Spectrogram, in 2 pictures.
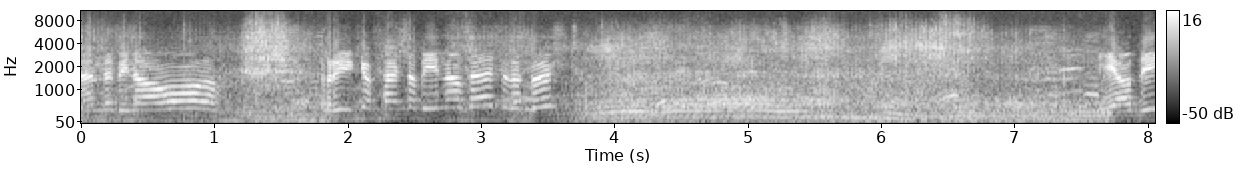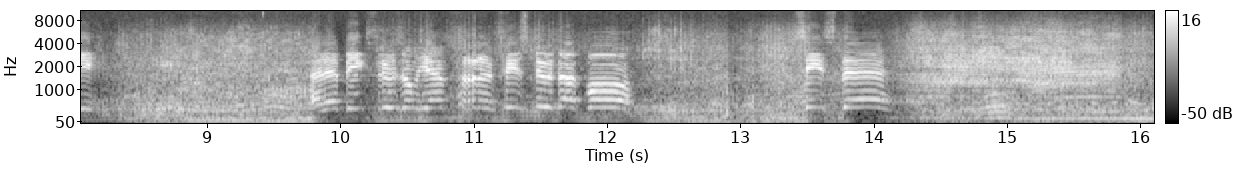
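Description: Tyres skid on loose gravel.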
